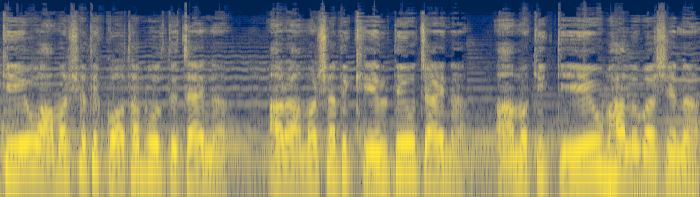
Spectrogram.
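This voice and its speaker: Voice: medium pitch, moderate pace, natural voice. An actor voicing a lonely, rejected young duckling in a cartoon fairy tale, earnest and plaintive. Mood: sad, plaintive. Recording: music behind the voice.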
